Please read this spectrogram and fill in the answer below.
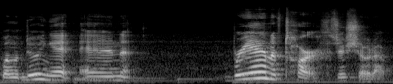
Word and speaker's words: Brienne: think her name is Brian are you joking this man thinks that brienne's name is Brian why didn't nobody say to him uh just so you know her name is pronounced Brienne why did nobody say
